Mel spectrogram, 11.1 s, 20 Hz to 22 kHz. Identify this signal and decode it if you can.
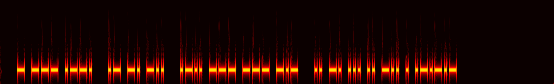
Morse code, heard as a keyed tone, about 25 wpm, 700 Hz. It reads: TOP AND LOOK INSIDE.
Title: Sentences from Top 1000 Words - Review Part 2 - 25wpm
